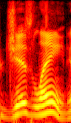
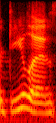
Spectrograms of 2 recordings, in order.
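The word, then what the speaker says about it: Ghislaine: He called her Jizz Lane.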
